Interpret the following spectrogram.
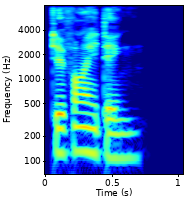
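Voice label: "dividing", British English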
